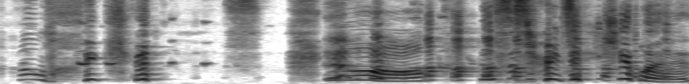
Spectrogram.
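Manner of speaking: very slow, high, drawn-out talking through laughter. Reacting to a funny detail in the story, laughing while talking. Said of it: "I do not know why I'm so laughing at this".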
